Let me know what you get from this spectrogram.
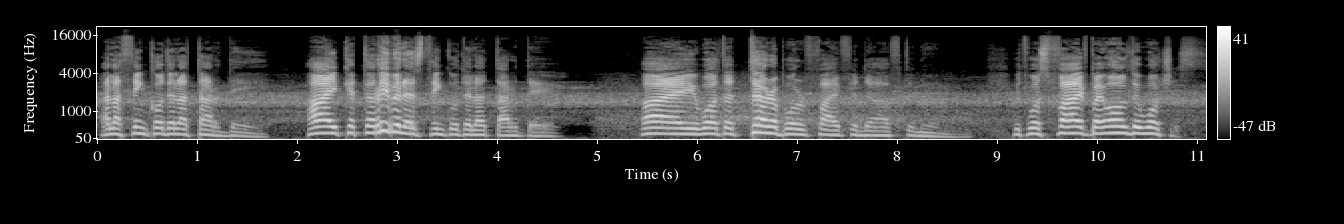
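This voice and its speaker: A man's voice: sits high, animated, measured pace, slight background noise, pitched above the performer's own voice, full character voice. A man playing an impassioned, grieving Spanish poet in a radio play, reciting in a solemn, dramatic manner. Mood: solemn, mournful. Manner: solemn, dramatic, swelling from hushed to declaimed. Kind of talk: theatrical radio play monologue and poetry recital.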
